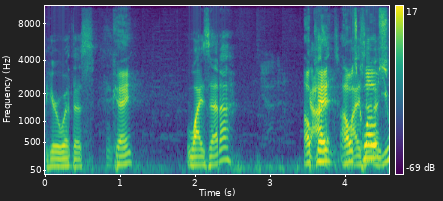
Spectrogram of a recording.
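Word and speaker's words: Wayzata: Um, Visada. So, from what online told me, which we've got a native right here with us. Okay. Weetta.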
